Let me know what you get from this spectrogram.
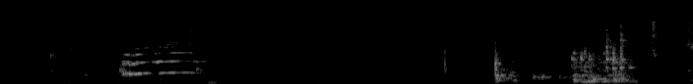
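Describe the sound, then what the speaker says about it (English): A pet cat meows indoors at home during a crafting session, giving a short two-part meow near the start and a louder, longer cry near the end, with faint murmurs in between. "you missed Wendell, my cat, he's here"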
